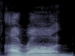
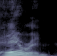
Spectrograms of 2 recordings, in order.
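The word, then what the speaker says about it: Aran: __ ] about that people like no it's aan it's Aaron um that's how they say it that's how Nintendo says it so that's how I'm saying it it's Samus Aaron anyway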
